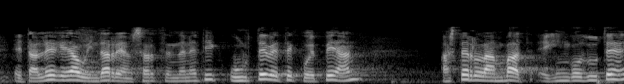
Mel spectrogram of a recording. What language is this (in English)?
Basque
